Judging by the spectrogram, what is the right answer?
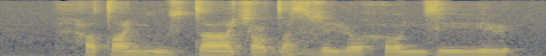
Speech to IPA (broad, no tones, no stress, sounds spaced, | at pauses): h ə tˤ əː ɲ l u z t ɑː ç ɪ ɭ dˤ o z ɮ ə i̯ ɭ ɔ h ɔː ɲ z ɪː ɭ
